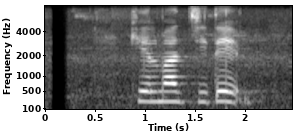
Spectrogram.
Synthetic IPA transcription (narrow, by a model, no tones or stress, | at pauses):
kʰelmat͡ɕit̪e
